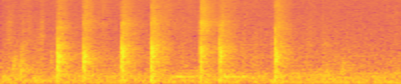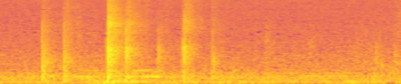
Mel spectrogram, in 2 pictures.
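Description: Chalk writing on a chalkboard: a series of short, sharp taps and scratches as the strokes of characters are made, one run over the first three seconds and another about five seconds in.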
